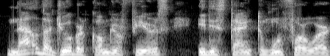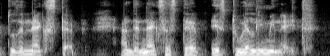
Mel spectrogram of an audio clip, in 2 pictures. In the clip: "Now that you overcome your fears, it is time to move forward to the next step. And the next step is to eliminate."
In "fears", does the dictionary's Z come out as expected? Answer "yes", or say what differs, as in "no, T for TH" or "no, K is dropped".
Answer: no, S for Z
